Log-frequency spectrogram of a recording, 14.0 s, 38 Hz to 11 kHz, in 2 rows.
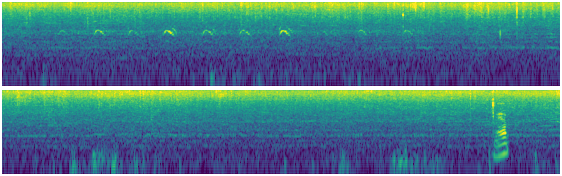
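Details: Carniolan honey bee colony in an opened hive in early March, still winter at 40 degrees; the colony is doing well and the dark queen lays a little. A steady low hum with a faint tone runs throughout, plus handling noises.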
